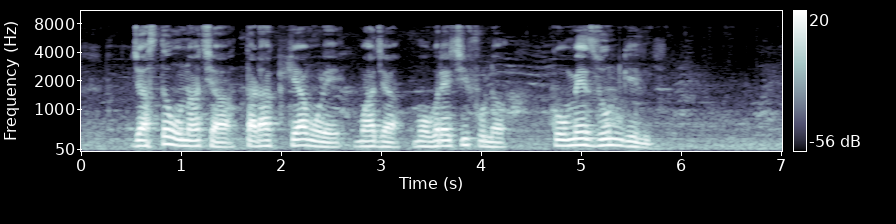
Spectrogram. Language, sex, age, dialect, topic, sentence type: Marathi, male, 18-24, Standard Marathi, agriculture, statement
